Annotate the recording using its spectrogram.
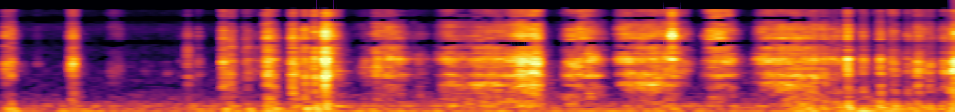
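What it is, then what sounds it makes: Dry bar soap being carved. A utility knife blade scrapes thin flakes off a solid, partly carved pink oval bar of dry soap held in the palm. A series of short, dry, crunchy scrapes and crackles is heard, bright and high-pitched with almost no low end. Each stroke cuts off quickly with no ring.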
